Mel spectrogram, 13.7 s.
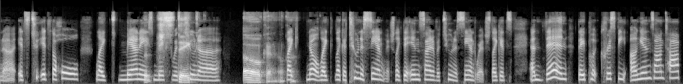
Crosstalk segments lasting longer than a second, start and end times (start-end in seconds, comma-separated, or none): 2.9-4.1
